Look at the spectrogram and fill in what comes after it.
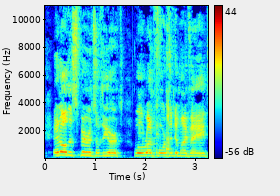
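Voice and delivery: very loud, high-pitched, roaring, huge ranting delivery. Quoting an old wrestling promo: Ultimate Warrior promo voice. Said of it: "He's like".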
